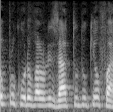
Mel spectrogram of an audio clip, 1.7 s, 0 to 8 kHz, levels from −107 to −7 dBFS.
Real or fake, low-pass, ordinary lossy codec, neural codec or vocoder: real; none; none; none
